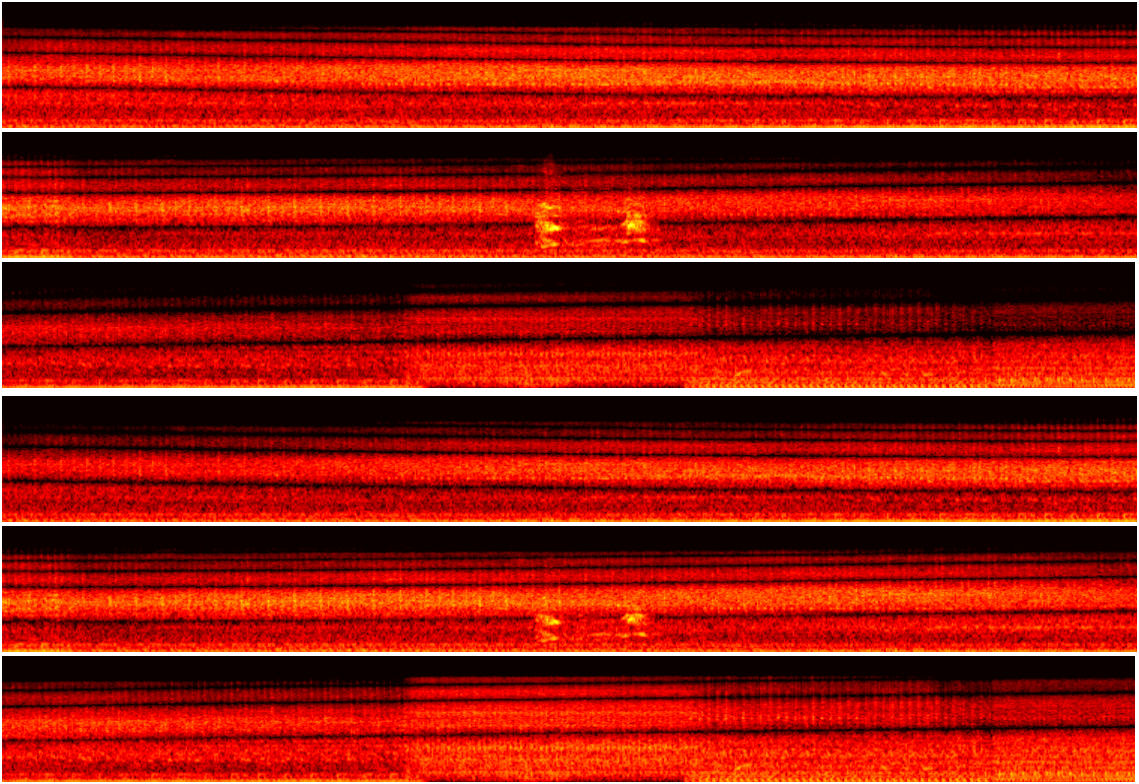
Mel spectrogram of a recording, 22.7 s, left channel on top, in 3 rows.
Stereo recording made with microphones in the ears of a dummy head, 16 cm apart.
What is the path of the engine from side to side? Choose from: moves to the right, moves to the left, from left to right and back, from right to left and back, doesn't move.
moves to the right.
